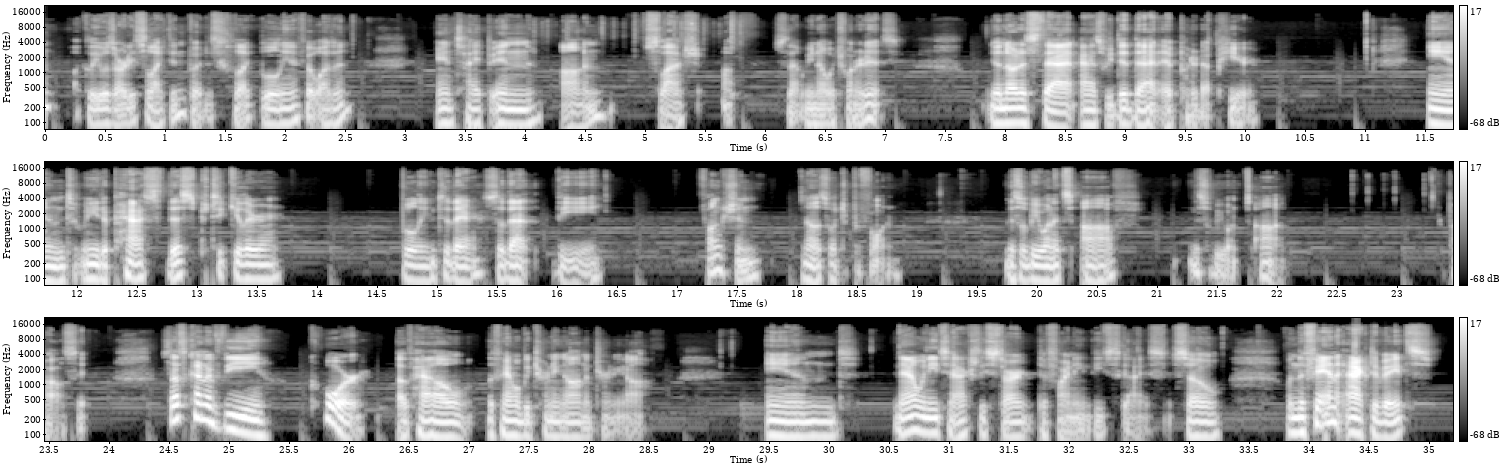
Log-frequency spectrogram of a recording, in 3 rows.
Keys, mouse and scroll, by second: 1.1 click, 2.3 click, 5.2 f, 8.1 click, 8.6 click, 9.4 click, 12.7-14.8 drag, 16.1-17.8 right drag, 18.9 right click, 22.4 click, 22.6 click, 22.9 right click, 28.9 right click, 30.1 right click, 30.5 right click, 32.3 right click, 32.8 right click, 33.3 click, 33.8-35.0 drag.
